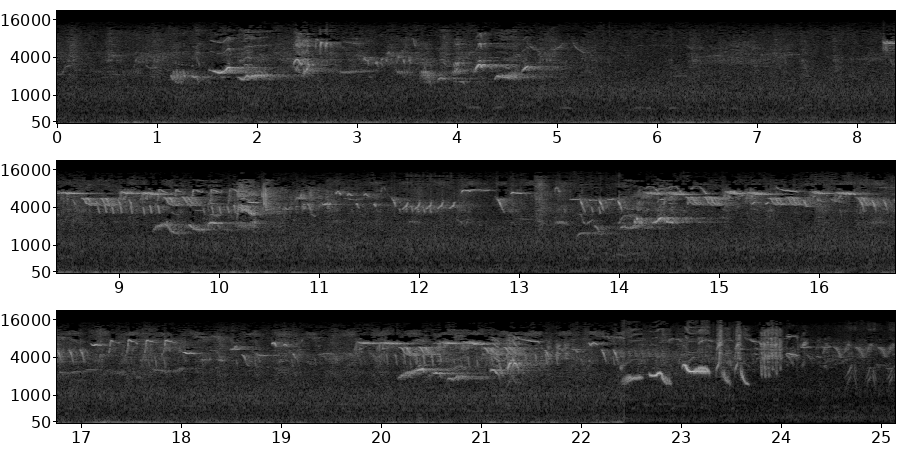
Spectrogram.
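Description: A small bird chirps and twitters in quick bursts close by.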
